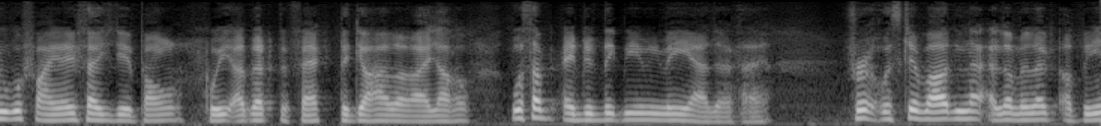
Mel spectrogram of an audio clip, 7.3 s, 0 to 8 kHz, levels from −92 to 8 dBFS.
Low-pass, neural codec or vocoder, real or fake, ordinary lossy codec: none; codec, 16 kHz, 0.5 kbps, FunCodec, trained on LibriTTS, 25 frames a second; fake; none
